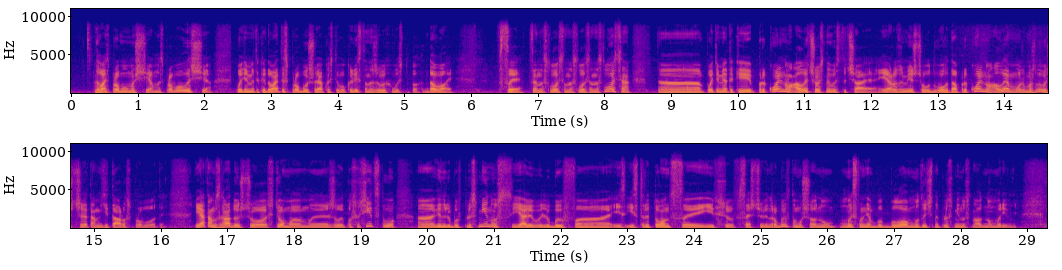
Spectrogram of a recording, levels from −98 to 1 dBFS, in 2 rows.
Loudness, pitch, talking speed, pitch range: -33 LUFS, 130 Hz, 160 wpm, 120-160 Hz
